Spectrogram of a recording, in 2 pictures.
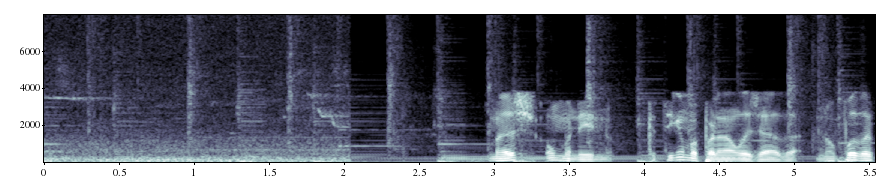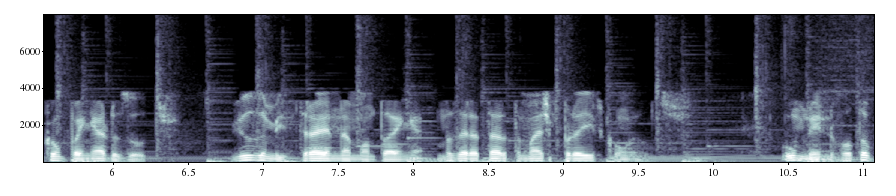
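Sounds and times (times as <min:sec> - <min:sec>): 
birds chirping in a land of trees and flowers inside a mountain: 0:00.0 - 0:02.1
speech: 0:03.0 - 0:09.8, 0:10.4 - 0:11.0.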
